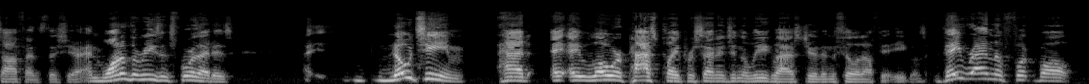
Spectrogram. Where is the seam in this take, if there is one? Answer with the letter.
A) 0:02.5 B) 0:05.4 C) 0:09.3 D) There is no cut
C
